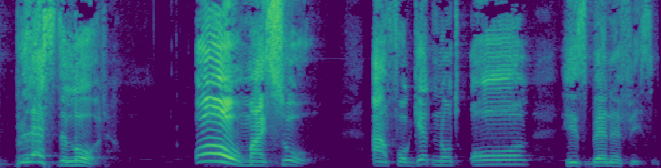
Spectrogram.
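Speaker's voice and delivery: slow declamation with a booming loud Oh; psalm proclamation. Real, not acted. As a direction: proclaim it slowly, swelling then easing off. Proclaims the psalm to close point.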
